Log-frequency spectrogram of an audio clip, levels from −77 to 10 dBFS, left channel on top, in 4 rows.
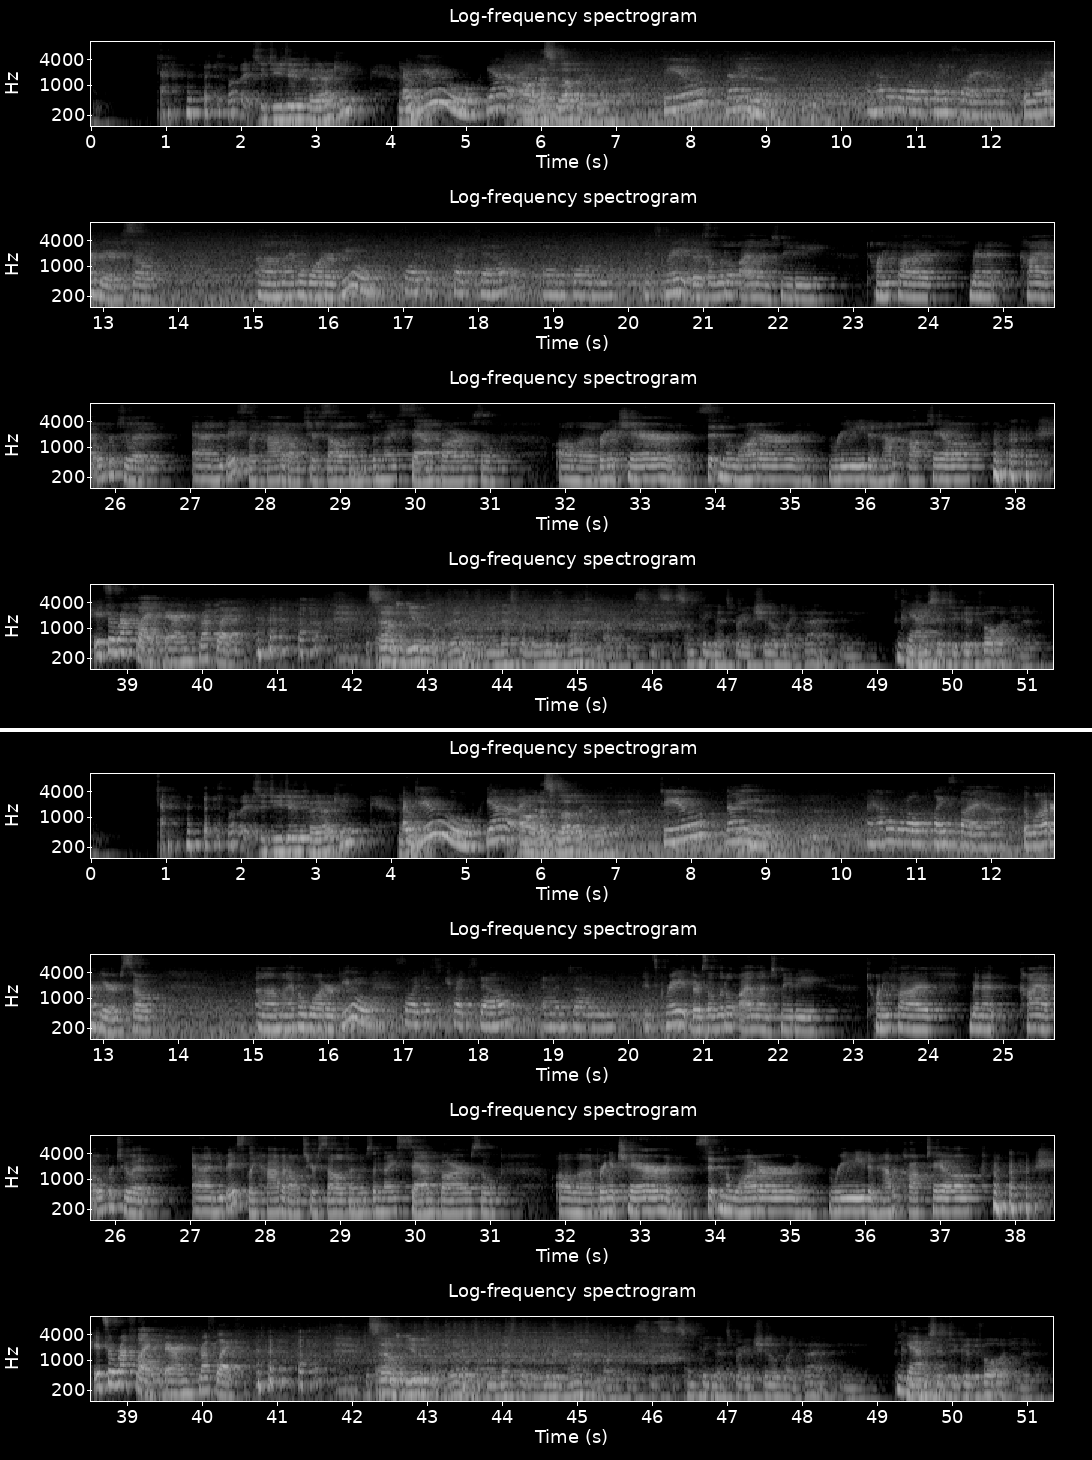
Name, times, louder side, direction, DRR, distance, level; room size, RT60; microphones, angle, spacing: voice 1, 0.9-1.8 3.9-6.2 7.6-9.0 10.3-14.2 15.0-18.6 18.8-19.9 20.2-22.6 23.2-24.9 25.2-26.5 27.0-31.6 31.9-41.6 42.3-42.4 43.4-43.7 49.2-49.9, right 2 dB, 90° right, 5 dB, 2.1 m, -31 dB
voice 2, 1.8-3.5 4.1-4.4 5.6-7.3 8.6-9.2 9.4-9.9 39.1-39.5 41.5-48.8 49.3-51.0, right 1 dB, ahead, -3 dB, 4.6 m, -32 dB
sound 1, 5.5-21.1, left 1 dB, 55° left, 3.1 m, -40 dB
Train, 39.4-46.5, right 2 dB, 65° right, 6.5 m, -46 dB
26.5 x 13.5 x 8.2 m, 0.89 s
head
